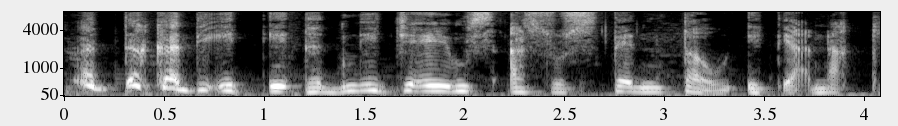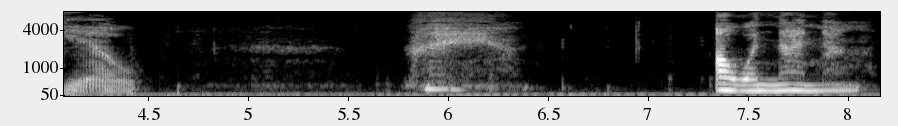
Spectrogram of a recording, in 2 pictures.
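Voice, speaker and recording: A woman's voice: fairly low pitch, very animated, slow pace, pauses often, husky, heavily acted. An actress with an Ilocano accent playing a weary but determined young mother, emotional and sighing, in a radio melodrama. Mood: weary, resolute. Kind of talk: melodramatic Filipino radio drama acting.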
